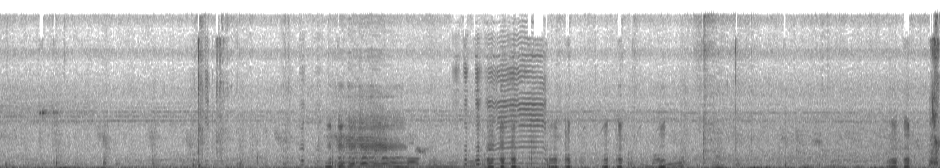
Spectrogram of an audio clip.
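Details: Goat bleating after giving birth: two drawn-out, tremulous, harmonic-rich bleats in the middle, with human voices talking, handling noises and scattered thumps around them.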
